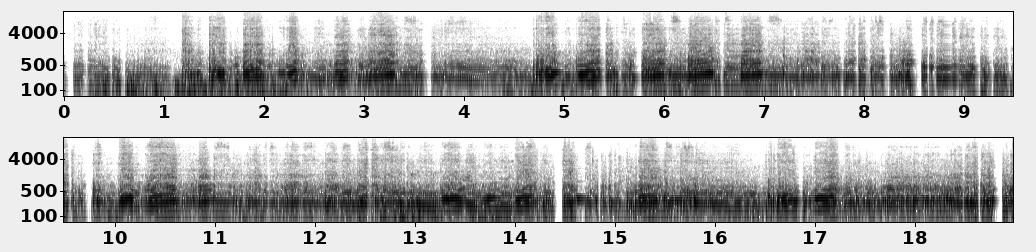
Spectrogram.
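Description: Car engine revved over and over while waiting at a drag-racing start line, its pitch climbing and dropping every second or two, over the steady note of an engine idling.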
